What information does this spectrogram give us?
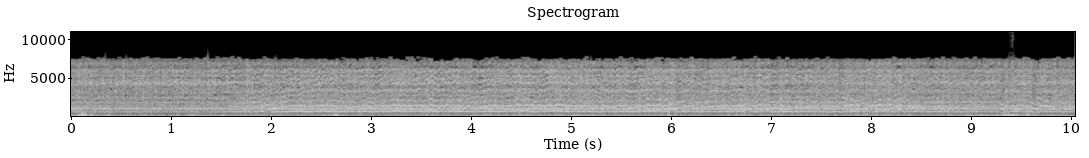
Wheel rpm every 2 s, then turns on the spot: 160, 160, 160, 160, 170.
none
